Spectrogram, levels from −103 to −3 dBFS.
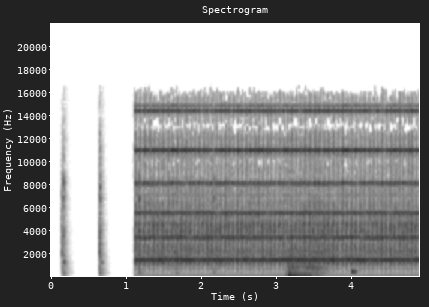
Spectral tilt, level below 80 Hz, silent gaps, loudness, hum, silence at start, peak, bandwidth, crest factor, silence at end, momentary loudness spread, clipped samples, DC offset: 0.5 dB/octave; -68 dBFS; 0.32-0.63 s, 0.80-1.09 s; -22 LUFS; none; 0.15 s; -8 dBFS; 16.5 kHz; 16 dB; 0 s; 1 LU; under 0.1%; 0.2%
